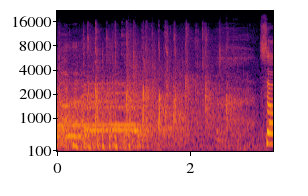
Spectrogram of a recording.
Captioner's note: applause; laughter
